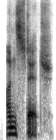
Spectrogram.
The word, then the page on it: unstitch: American English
